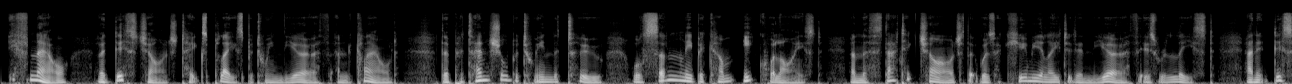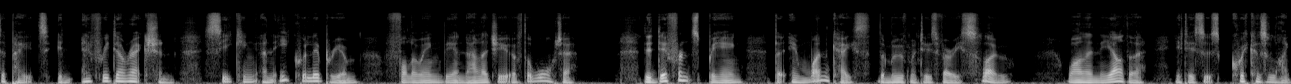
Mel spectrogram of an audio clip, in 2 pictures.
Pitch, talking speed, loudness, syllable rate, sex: 110 Hz, 160 wpm, -22 LUFS, 5.5 syllables/s, male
